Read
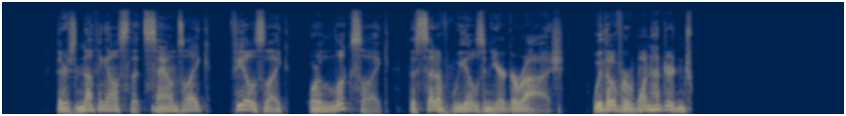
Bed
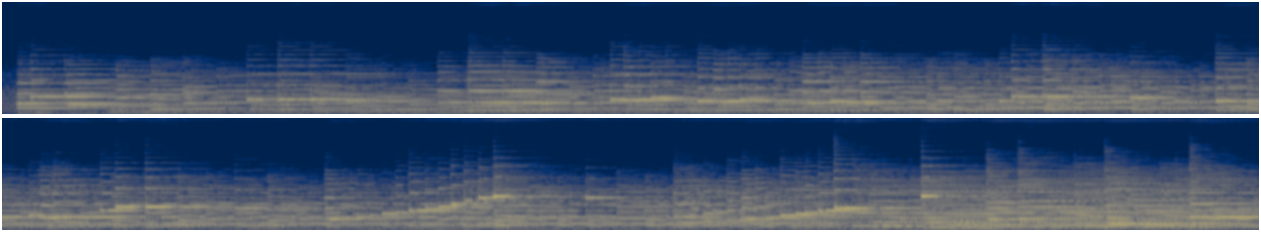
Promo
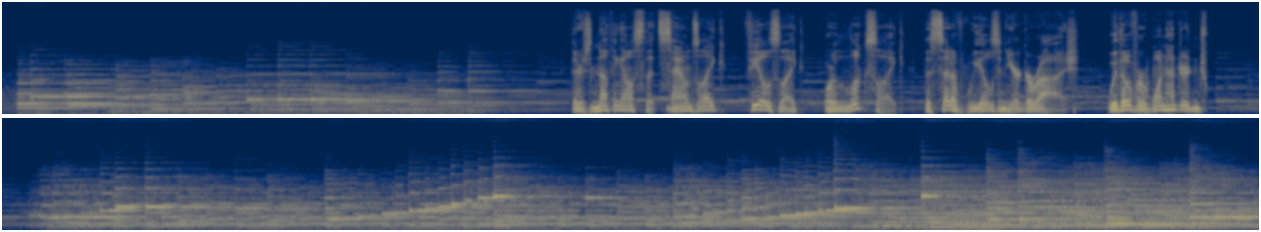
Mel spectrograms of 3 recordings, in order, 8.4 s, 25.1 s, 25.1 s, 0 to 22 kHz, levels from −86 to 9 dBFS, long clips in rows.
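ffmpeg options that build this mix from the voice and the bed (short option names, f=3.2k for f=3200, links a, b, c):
-filter_complex "[0:a]adelay=5150,volume=1.5dB[a];[1:a]volume=16.5dB,afade=t=out:st=4.29:d=0.72:silence=0.11885,afade=t=in:st=12.81:d=0.61:silence=0.105925[b];[a][b]amix=inputs=2:normalize=0"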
